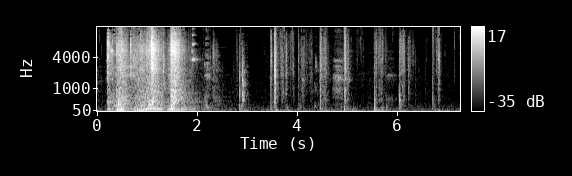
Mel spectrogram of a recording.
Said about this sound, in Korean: 철문을 열고 안으로 들어선다.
